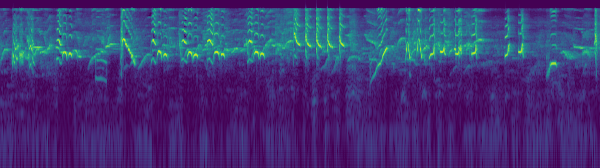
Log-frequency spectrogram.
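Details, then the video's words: Oriental magpie-robin singing the full isian (fill-in) style, called gacor konslet: a continuous torrent of shrill whistles, quick downward slurs and clicking trills, phrases changing every second, loud and unbroken for the whole stretch. "kacer gacor KONSLET full isian"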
